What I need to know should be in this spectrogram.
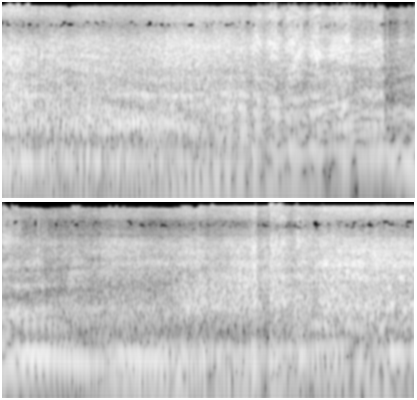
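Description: A small car engine revs loudly, rising and falling in pitch.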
